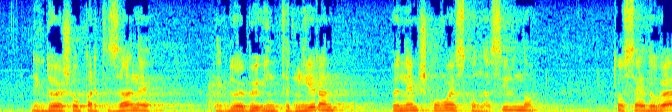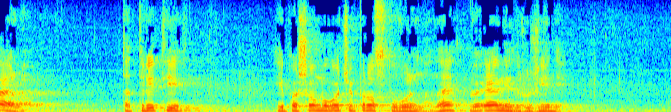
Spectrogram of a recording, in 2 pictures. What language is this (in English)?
Slovenian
